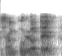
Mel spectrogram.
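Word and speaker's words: sans-culottes: Ah, si los jóvenes son perspicaces, pues acá hay de San Culotes, se pronuncia San Culot, se escribe culote.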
